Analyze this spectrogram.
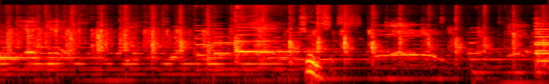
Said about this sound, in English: Give God a hand clap.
